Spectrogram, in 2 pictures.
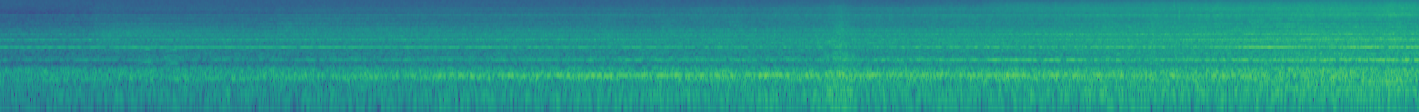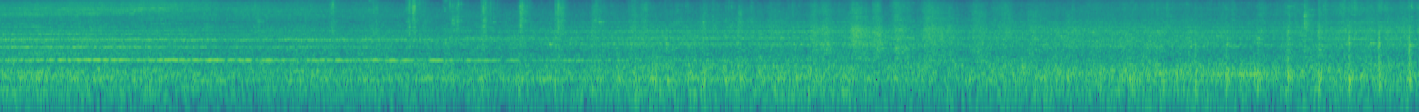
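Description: Electric locomotive hauling a container freight train passing close by. A steady whine grows louder as it approaches, and from about two-thirds of the way in the wagons' wheels clatter rhythmically over the rail joints.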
